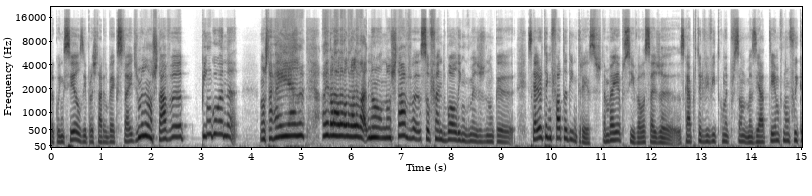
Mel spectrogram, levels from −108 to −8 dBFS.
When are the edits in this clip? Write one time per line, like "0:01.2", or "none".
none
